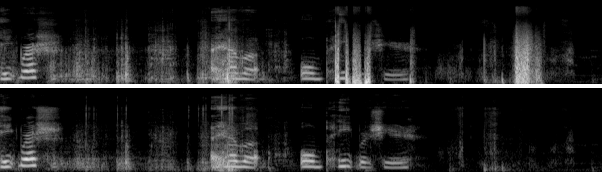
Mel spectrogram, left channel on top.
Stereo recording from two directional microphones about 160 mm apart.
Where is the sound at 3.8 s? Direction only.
45° right (ahead or behind).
